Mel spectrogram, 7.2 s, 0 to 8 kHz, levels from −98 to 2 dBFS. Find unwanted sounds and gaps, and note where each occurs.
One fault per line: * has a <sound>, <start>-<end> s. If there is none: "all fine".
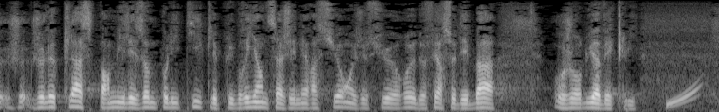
* has a chirp, 6.7-7.1 s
